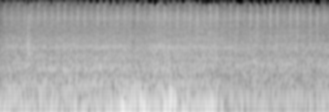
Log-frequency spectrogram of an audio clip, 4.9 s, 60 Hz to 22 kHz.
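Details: 2007 Pontiac G6 GTP petrol engine at idle with a fast, even ticking over a low idle rumble; source unknown.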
